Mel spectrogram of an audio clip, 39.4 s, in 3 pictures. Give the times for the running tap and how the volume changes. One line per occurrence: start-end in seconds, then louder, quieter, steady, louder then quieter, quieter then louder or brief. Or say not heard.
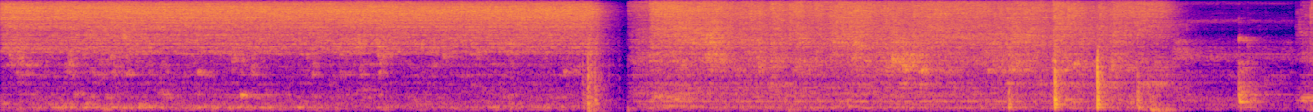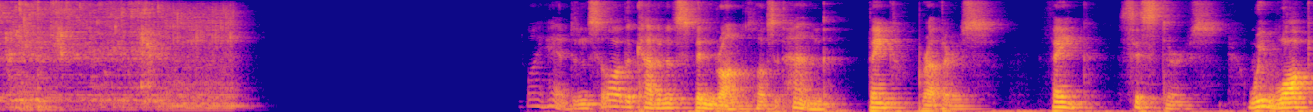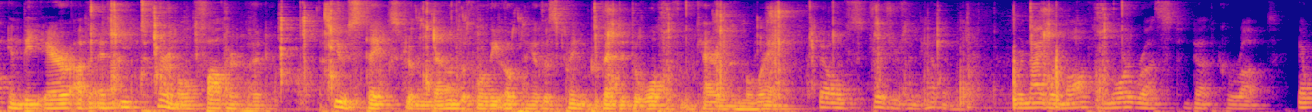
0.0-15.5 quieter.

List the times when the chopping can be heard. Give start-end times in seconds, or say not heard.
10.1-11.5, 35.9-37.4.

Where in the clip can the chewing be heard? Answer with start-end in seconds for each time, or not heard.
27.1-37.6.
